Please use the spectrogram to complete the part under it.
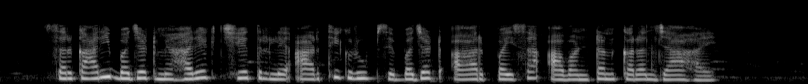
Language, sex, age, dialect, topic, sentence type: Magahi, female, 56-60, Southern, banking, statement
